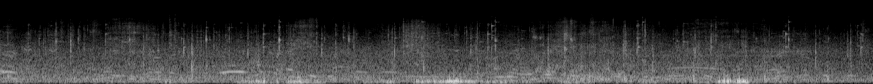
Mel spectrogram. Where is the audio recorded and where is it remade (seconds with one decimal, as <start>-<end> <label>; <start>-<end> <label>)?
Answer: 0.0-5.3 recorded; 5.3-6.1 remade; 6.1-8.7 recorded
